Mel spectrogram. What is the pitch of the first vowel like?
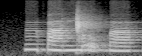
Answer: high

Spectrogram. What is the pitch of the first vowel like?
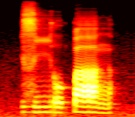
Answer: low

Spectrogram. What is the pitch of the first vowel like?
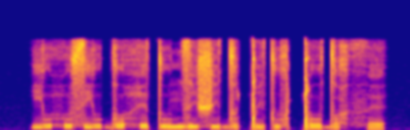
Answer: high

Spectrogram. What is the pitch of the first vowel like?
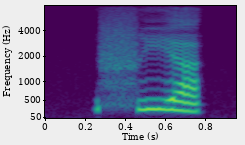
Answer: falling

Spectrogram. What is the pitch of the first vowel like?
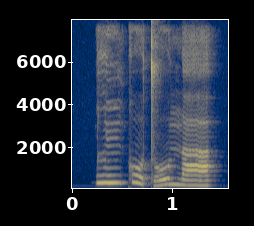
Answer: high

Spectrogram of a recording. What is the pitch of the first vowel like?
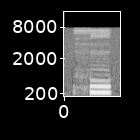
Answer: high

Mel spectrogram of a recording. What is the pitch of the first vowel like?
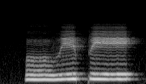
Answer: low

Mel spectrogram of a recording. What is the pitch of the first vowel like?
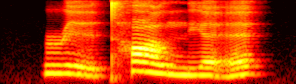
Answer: low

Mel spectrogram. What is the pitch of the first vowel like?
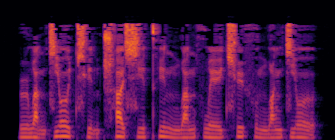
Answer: low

